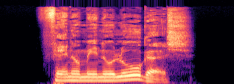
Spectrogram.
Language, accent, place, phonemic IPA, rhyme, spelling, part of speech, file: German, Germany, Berlin, /fɛnomenoˈloːɡɪʃ/, -oːɡɪʃ, phänomenologisch, adjective, De-phänomenologisch.ogg
- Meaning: phenomenological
